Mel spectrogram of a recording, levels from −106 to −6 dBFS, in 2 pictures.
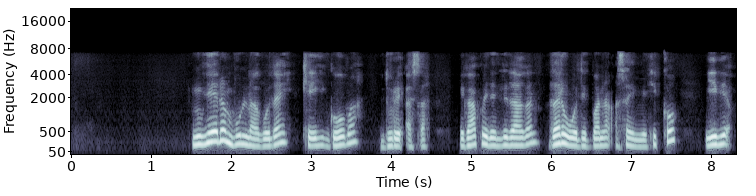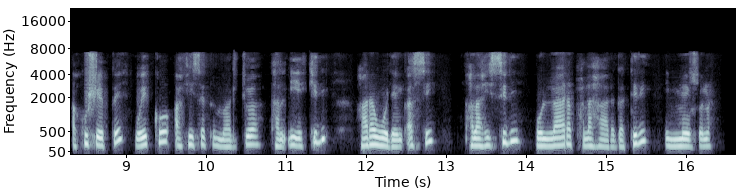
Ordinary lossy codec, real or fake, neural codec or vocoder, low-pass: AAC, 32 kbps; fake; codec, 16 kHz, 2 kbps, FunCodec, trained on Chinese and English, 25 frames a second; 7.2 kHz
